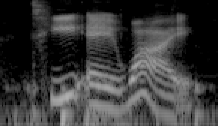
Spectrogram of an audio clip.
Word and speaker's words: Taylor: My name, Taylor. It is an OR. I know I say it with an ER sound.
